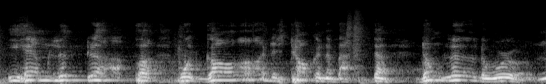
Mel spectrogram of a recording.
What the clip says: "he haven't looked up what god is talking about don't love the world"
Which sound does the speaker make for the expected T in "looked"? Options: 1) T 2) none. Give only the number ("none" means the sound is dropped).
1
